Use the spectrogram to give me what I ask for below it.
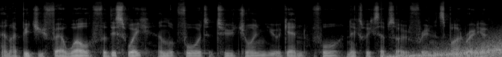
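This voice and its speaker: This man's voice sits at a very deep, low pitch with a dark, mellow tone and hardly any pauses. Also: ordinary pitch variation, fairly quick pace. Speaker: natural medicine podcast host. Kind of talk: podcast monologue.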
